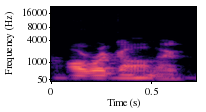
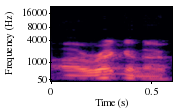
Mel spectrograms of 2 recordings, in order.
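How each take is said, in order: First: It is said with a British pronunciation. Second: It is said with an American pronunciation. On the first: The speaker calls it right. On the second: The speaker calls it wrong.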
